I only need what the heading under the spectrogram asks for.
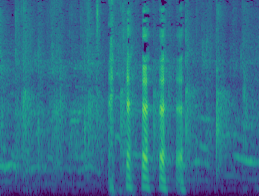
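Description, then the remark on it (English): A short burst of audience applause for a guest thanked for joining them on stage, a quick run of sharp claps lasting about a second, set against background voices and murmur. “So give him a cheer, folks.”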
